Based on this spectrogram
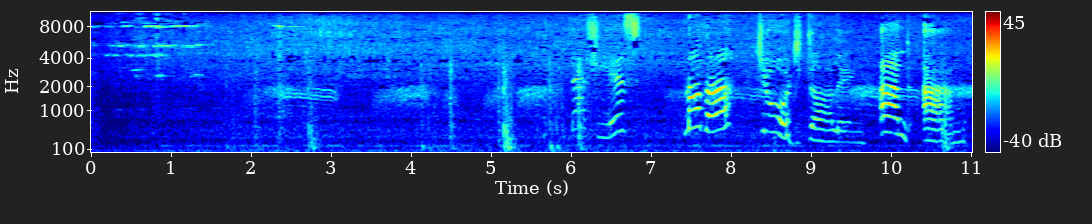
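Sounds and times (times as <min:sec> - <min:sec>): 
thin metallic squeals from train wheels: 0:00.0 - 0:08.6
train rumbling as it slows to a stop: 0:00.0 - 0:11.0
speech: 0:08.6 - 0:11.0.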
